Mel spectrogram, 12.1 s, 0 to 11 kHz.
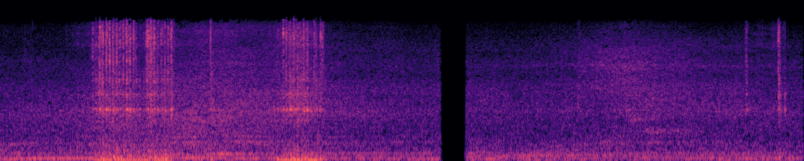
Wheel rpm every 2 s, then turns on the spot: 0, 10, 10, 0, 0, 0.
2-6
